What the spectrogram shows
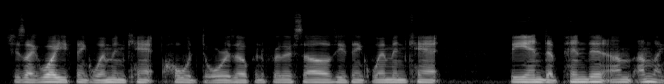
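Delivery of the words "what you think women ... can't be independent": plain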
